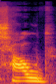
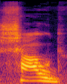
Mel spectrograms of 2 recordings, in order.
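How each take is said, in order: First: The u sound comes before the dh. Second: The u sound comes before the dh.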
